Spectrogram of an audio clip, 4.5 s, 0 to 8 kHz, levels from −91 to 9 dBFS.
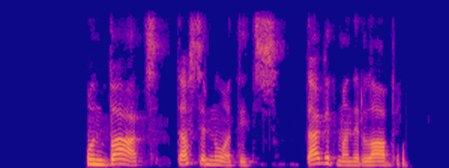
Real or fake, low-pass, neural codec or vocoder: real; 7.2 kHz; none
